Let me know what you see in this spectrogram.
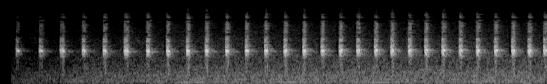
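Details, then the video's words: Cicadas singing in Chiapas; loud buzzy pulses about three per second, each a sharp rasping click-burst, steady and evenly spaced throughout. "el sonido de el canto de las chicharras"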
